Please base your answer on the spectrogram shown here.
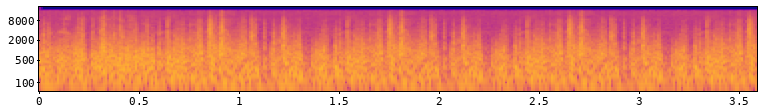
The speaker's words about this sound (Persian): حالا من پشت موتورم یه 5 دقیقه دیگه میرسم استودیو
